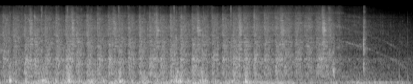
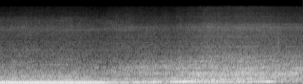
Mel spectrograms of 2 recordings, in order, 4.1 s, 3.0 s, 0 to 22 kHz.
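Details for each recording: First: 1991 GMC Suburban off-road build stalled on the trail and won't restart: uneven starter churning about three turns a second, cranks but never catches; no fuel suspected, not confirmed. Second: 1991 GMC Suburban with a 383 stroker small-block Chevy V8 making 490 hp and 492 lb-ft; deep even rumble rising and falling through free revs with no knocks or misses, healthy running.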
